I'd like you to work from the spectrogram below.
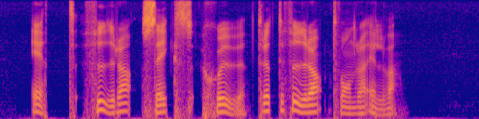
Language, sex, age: Swedish, male, 19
